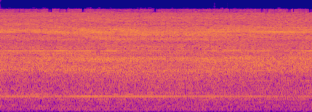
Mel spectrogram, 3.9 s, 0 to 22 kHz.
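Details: New Bissell 3-in-1 Lightweight Stick Vacuum, model 2030, running for sound test on crumbs and sand: steady high-pitched motor whine with even airy rush, no rattles or pitch wobble; normal running.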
